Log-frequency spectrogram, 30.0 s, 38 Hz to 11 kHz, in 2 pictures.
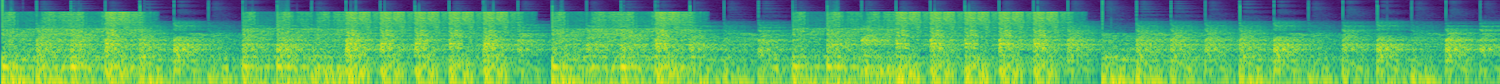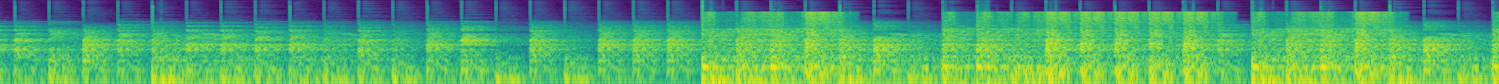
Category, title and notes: Music > Multiple instruments
Demo Track #3123 (Industraumatic)
Ambient, Soundtrack, Sci-fi, Horror, Games, Underground, Cyberpunk, Noise, Industrial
